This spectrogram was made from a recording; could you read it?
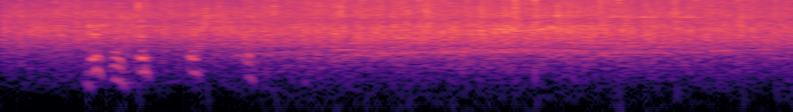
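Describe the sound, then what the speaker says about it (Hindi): Audience applause at a live event with a celebrity comedy show, a dense steady wash of clapping throughout, with a few brief voice bursts near the start. "जोरदार तालियां एक बार"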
